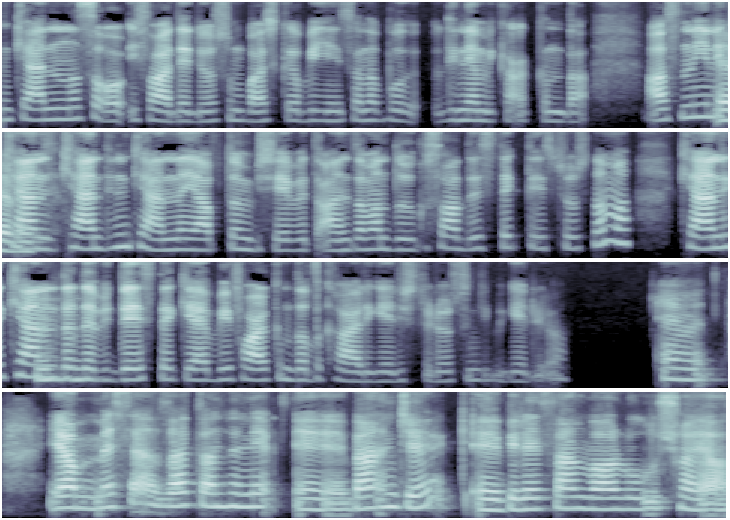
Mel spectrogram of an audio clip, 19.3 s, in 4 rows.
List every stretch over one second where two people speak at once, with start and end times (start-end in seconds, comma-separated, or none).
none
